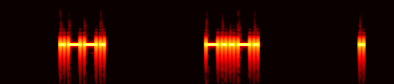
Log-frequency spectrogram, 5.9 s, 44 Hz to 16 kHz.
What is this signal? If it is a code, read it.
Morse code, heard as a keyed tone, about 20 wpm, spaced as for 5 wpm, 700 Hz. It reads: P/E
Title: 250 Lesson 40e - BK - Three Characters 20wpm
